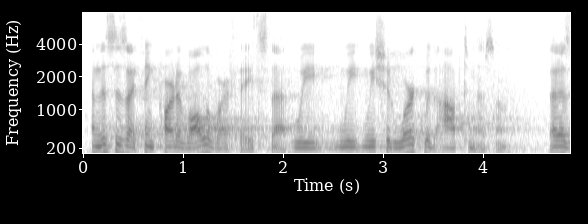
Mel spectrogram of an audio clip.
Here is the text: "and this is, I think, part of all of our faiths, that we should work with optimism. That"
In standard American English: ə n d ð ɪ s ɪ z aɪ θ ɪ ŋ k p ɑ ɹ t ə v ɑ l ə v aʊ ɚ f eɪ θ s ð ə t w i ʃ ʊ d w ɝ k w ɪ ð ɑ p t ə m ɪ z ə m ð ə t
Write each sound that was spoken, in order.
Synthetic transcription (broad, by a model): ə n ð ɪ s ɪ z aɪ θ ɪ ŋ k p ɑ ɹ t ə v ɑ l ə v aʊ ɚ f eɪ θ s ð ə t w i ʃ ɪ d w ɝ k w ɪ ð ɑ p t ə m ɪ z ə m ð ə t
